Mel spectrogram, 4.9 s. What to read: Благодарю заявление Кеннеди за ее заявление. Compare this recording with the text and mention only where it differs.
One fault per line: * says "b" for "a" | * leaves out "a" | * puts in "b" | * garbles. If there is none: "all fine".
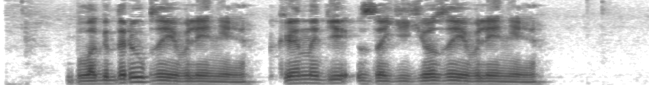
all fine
